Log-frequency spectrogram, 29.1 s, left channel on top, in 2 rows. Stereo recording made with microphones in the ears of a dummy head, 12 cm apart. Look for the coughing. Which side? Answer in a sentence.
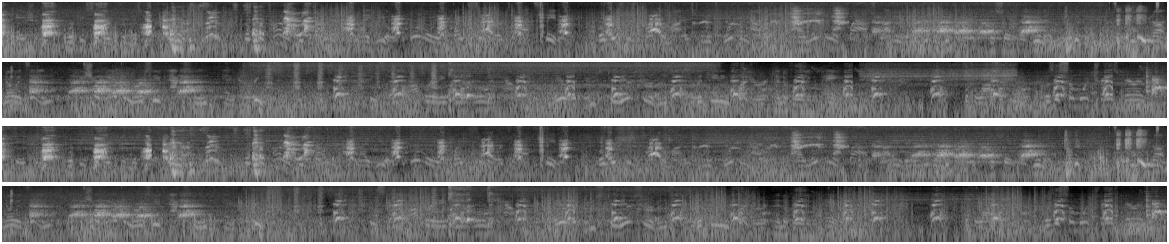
You can hear the coughing on the right.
